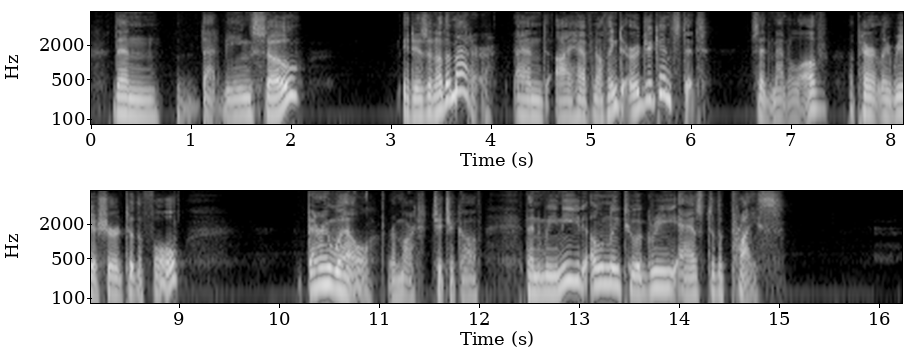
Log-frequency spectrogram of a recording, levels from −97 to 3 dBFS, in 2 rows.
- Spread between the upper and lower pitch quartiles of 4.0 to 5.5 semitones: Yes, average, 5.1 semitones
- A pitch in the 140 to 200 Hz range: No, low, 120 Hz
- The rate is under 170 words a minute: Yes, slow, 135 wpm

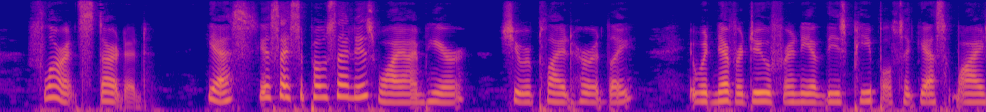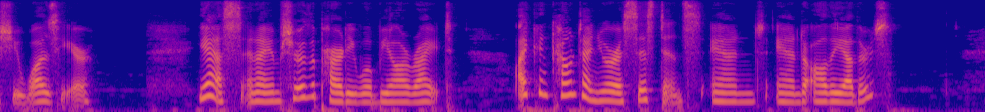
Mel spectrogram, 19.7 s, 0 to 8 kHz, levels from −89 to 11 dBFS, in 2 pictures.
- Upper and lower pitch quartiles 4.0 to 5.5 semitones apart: Yes, average, 4.5 semitones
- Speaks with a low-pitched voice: No, high, 195 Hz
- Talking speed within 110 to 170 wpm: Yes, average, 150 wpm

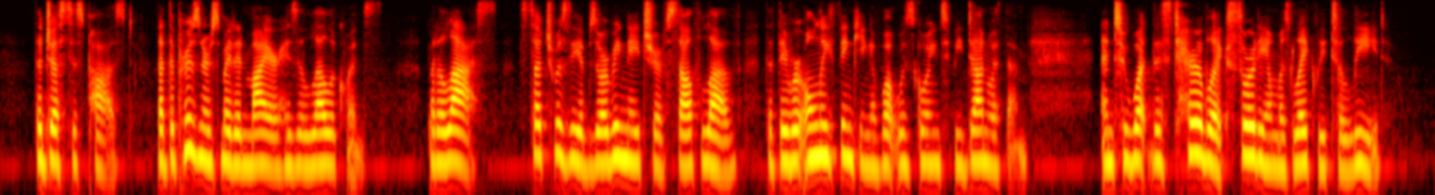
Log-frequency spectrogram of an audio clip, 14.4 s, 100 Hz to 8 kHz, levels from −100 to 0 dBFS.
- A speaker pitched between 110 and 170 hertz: No, high, 205 Hz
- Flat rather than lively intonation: Yes, narrow, 2.0 semitones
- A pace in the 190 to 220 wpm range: Yes, average, 195 wpm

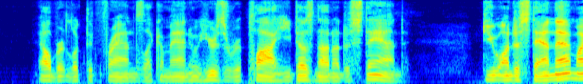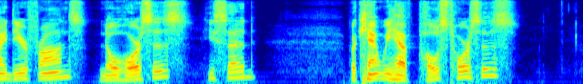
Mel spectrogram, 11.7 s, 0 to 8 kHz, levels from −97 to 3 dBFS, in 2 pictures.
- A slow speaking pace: No, average, 160 wpm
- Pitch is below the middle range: Yes, low, 110 Hz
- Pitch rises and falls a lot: Yes, wide, 6.5 semitones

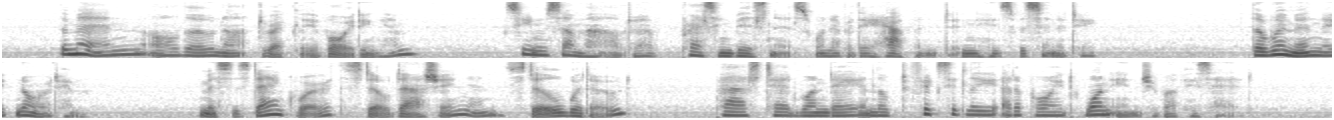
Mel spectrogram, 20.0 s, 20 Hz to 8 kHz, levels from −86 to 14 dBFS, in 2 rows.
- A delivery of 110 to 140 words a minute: Yes, slow, 135 wpm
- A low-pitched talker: No, medium, 165 Hz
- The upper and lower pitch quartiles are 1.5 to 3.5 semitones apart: No, average, 5.2 semitones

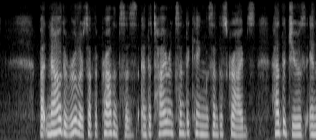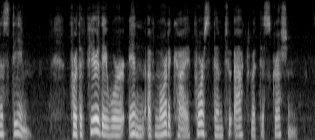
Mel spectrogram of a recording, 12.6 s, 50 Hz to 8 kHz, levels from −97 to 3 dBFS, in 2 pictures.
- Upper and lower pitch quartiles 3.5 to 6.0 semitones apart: No, average, 2.8 semitones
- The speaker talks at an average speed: Yes, average, 165 wpm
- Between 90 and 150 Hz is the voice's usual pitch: No, high, 190 Hz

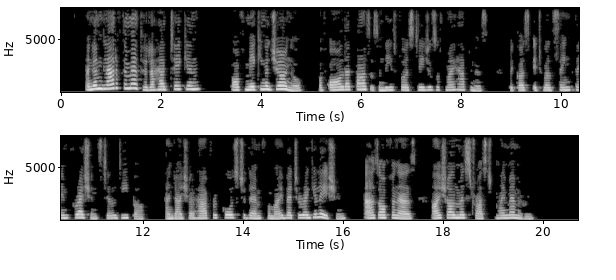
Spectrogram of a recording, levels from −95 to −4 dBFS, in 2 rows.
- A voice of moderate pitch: No, high, 245 Hz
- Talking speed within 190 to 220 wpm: No, average, 150 wpm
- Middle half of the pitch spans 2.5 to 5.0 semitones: Yes, average, 3.4 semitones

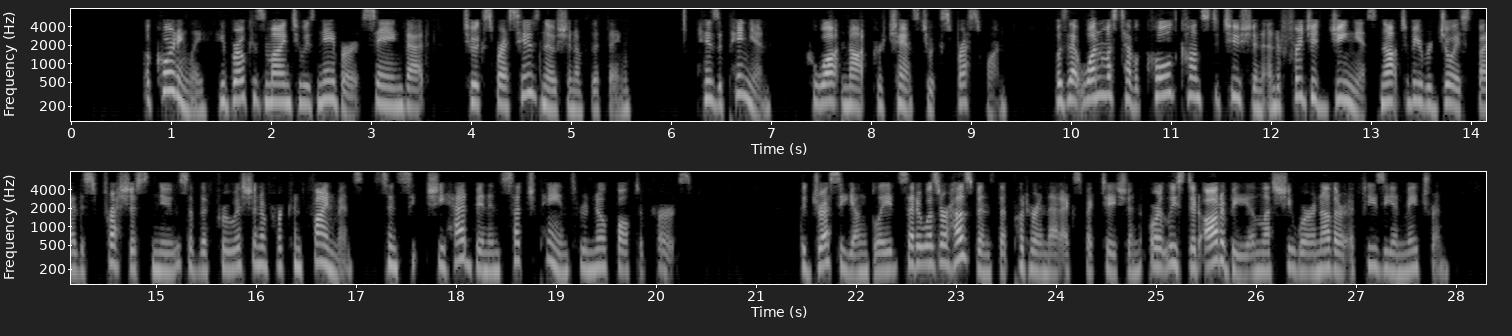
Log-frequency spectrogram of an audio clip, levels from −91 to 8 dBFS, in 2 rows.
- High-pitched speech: Yes, high, 215 Hz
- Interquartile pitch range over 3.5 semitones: Yes, average, 4.2 semitones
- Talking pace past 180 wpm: Yes, average, 195 wpm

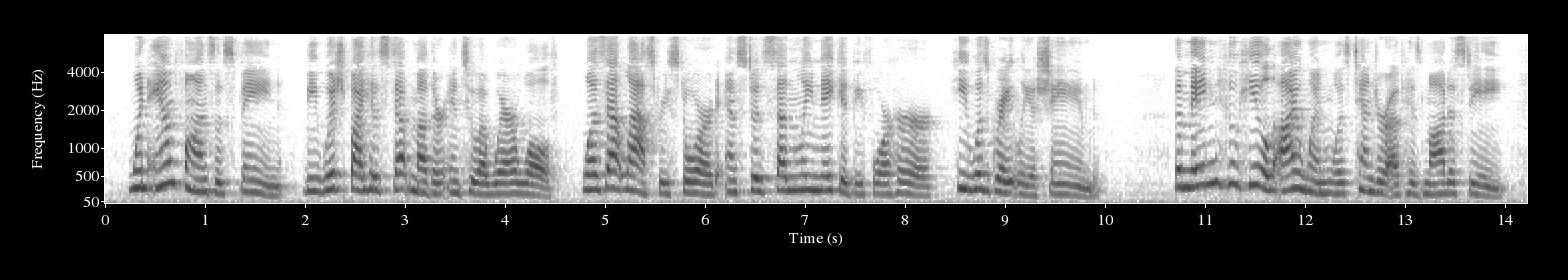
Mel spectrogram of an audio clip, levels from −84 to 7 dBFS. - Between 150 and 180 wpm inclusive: Yes, average, 155 wpm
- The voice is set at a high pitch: Yes, high, 215 Hz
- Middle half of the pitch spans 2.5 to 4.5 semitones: No, wide, 5.4 semitones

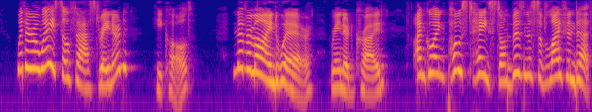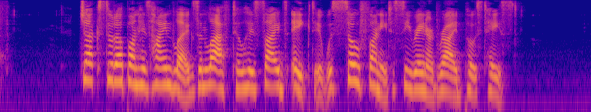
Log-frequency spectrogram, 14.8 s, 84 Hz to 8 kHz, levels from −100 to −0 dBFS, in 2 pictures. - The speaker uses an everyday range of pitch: No, wide, 8.7 semitones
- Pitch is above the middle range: Yes, very high, 270 Hz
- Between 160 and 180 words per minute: No, average, 190 wpm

